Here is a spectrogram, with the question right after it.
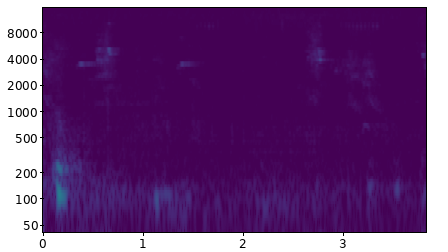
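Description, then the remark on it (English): Several faint, high-pitched chirps from unidentified birds sound at scattered moments over a quiet outdoor background, brief calls with no talking. “Not quite sure what those ones are.”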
